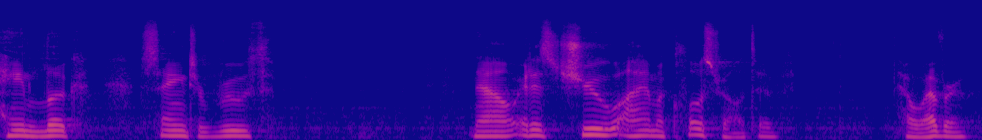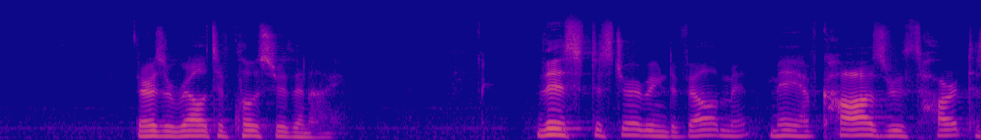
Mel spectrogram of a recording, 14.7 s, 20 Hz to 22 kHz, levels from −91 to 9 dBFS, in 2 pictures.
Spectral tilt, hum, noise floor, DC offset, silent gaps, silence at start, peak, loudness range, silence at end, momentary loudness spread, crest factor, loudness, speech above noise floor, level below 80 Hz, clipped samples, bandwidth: -5 dB/octave; none; -80 dBFS; under 0.1%; none; 0 s; -26 dBFS; 8 LU; 0 s; 16 LU; 22 dB; -46 LUFS; 34 dB; -90 dBFS; under 0.1%; 14 kHz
